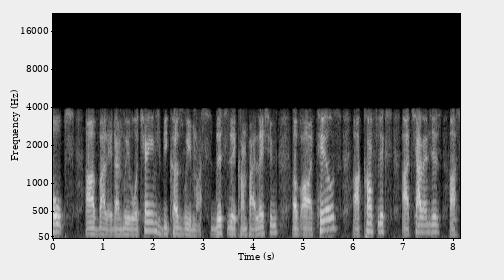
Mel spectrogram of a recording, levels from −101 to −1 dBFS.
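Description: Throughout the speech, GSM full-rate codec damage is plainly audible: a buzzy, gravelly roughness from regularly spaced pulse excitation and a hard ceiling at 4 kHz, consistent with about 13 kbps. Unlike simple band-limiting, the grit sits inside the voice itself.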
